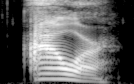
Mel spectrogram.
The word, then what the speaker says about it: hour: 11th Hour the 11th Hour emphasize that th 11th hour and again it's not it's spelled h o you are as you know but we don't pronounce the h it's very weird there's another there's a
